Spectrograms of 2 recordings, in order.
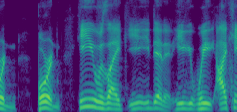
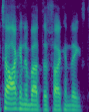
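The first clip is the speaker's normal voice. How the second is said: ordinary talk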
